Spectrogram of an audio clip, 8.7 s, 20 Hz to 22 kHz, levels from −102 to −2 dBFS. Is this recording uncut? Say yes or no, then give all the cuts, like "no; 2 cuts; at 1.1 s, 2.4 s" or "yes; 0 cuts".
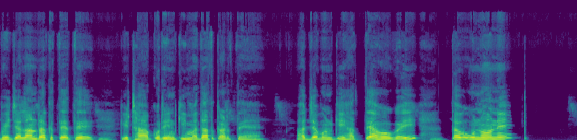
yes; 0 cuts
